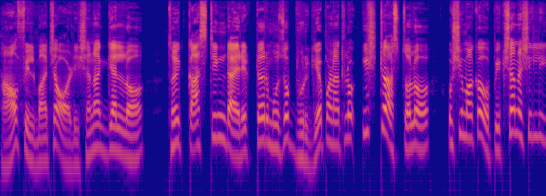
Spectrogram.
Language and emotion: Goan Konkani, surprised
